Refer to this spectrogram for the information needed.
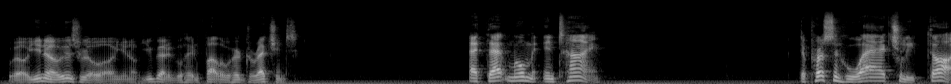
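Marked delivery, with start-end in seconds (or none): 0.1-2.9 roughened, rough, creaky movie voice. Retelling the plant manager's answer in a voice like Rocky: Rocky-like voice. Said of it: "It sounded a little bit like Rocky in the movie".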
